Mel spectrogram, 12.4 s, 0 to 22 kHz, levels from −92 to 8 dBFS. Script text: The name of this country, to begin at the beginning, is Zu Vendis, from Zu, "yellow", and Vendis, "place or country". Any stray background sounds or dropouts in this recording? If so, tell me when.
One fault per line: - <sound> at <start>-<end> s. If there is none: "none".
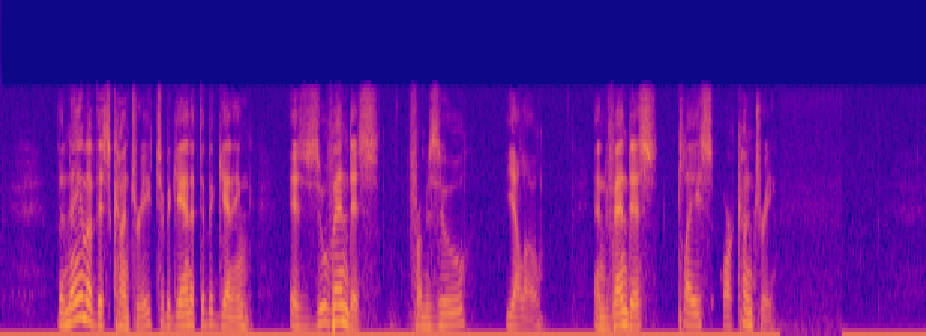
none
